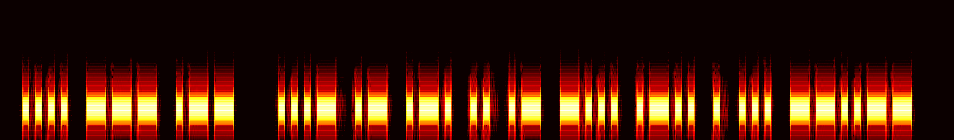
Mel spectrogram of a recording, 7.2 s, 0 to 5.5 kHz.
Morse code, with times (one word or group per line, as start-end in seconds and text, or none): 0.2-1.7 HOW
2.1-6.8 VARIABLES,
